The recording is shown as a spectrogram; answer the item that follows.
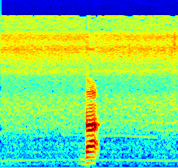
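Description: A steady background hum with a constant low tone, under one short spoken word about a second in.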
